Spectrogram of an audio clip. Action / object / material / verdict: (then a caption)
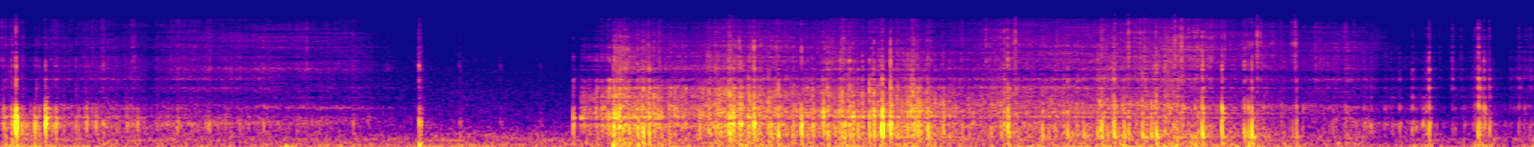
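scrape / wooden box / wood / none. Fingernails scratch along the lid edge of a hollow white wooden box with pearl trim. A soft, dry scratching with a few sharp ticks grows into louder, dense raspy scraping in the middle of the clip, then thins out into scattered clicks at the end.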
